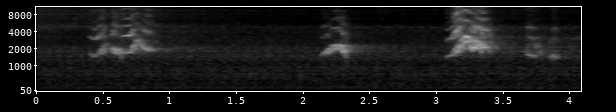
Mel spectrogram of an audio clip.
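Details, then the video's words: Male cockatiel song: three rough, whistled phrases with slurred, buzzy edges, spaced about a second apart, the last loudest and followed by a brief softer note; otherwise quiet. "Male Cockatiel sound"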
